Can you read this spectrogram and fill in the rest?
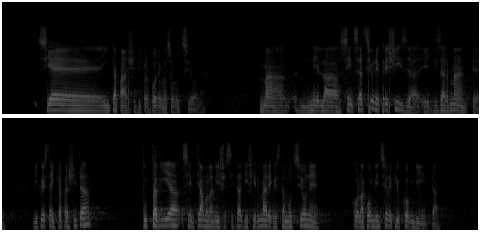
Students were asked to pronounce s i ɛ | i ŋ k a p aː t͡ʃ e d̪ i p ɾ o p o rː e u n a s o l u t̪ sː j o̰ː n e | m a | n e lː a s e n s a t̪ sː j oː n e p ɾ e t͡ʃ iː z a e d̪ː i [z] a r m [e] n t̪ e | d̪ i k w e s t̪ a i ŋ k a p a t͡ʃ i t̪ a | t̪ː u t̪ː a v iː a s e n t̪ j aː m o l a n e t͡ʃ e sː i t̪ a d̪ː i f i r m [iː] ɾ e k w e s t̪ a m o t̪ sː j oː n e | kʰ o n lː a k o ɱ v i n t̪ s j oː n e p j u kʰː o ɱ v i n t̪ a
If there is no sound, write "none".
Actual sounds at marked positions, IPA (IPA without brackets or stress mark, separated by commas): z, a, aː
